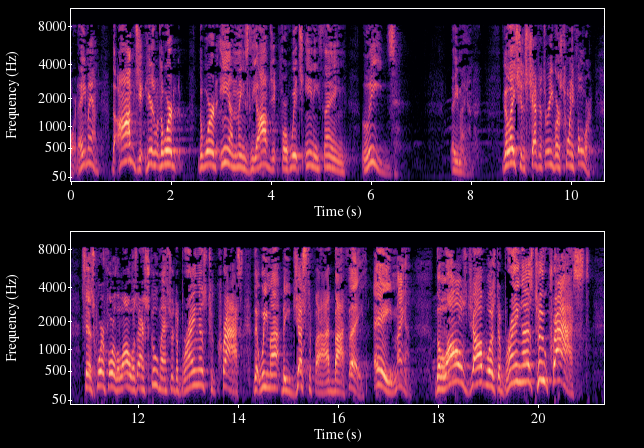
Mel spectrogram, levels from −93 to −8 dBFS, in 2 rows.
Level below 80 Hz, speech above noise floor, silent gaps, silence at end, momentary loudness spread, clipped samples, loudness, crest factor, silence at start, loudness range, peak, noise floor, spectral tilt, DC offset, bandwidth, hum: -76 dBFS; 48 dB; none; 0.3 s; 14 LU; under 0.1%; -23 LUFS; 20 dB; 0 s; 10 LU; -6 dBFS; -72 dBFS; -2 dB/octave; under 0.1%; 8.8 kHz; none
